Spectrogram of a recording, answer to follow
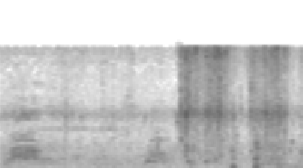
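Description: Swimming-pool water splashing close to the microphone, starting a little over a second in, with a brief word of speech over it.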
